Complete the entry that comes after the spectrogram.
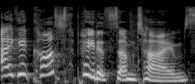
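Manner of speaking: breezy and lighthearted. Retelling a line said by a woman in a commercial: imitating a lighthearted tone. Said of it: "in the most lighthearted tone possible".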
